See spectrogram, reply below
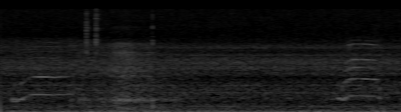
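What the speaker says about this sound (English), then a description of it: "Here comes this damn cat again." A cat meows twice, faint and somewhat distant, with a short cry near the start and another near the end over a quiet hissing background.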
